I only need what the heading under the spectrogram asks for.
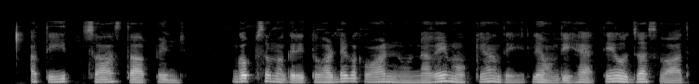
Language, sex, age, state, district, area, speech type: Punjabi, male, 18-30, Punjab, Patiala, urban, spontaneous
